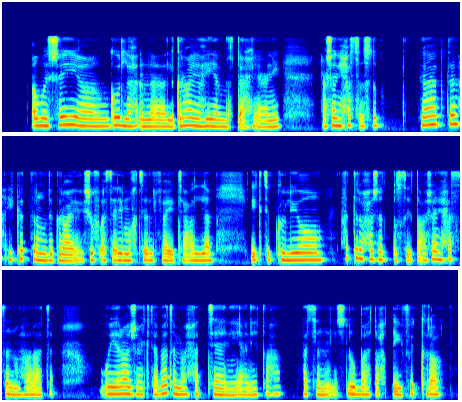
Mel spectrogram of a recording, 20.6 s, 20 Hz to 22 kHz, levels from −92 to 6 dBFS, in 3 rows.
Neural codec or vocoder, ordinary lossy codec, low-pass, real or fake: none; none; 7.2 kHz; real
